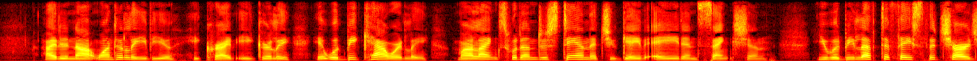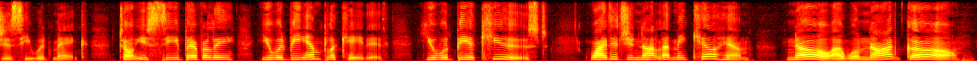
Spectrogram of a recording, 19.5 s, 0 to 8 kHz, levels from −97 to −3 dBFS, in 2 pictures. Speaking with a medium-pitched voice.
No: high, 230 Hz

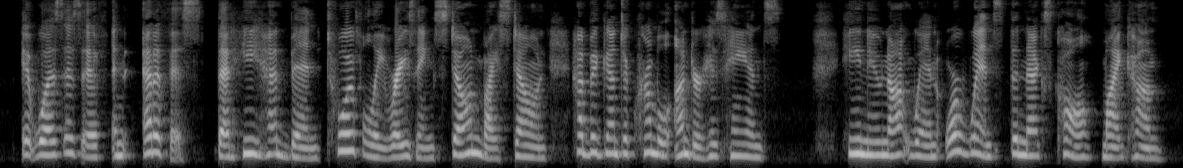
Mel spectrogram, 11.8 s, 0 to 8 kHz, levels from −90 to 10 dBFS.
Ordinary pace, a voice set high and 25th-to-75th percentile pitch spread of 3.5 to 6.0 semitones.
Yes: average, 165 wpm; high, 225 Hz; average, 4.3 semitones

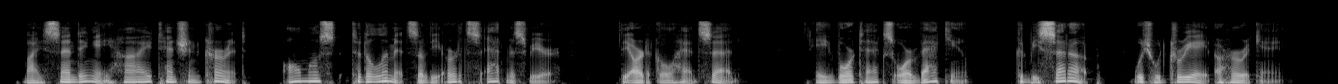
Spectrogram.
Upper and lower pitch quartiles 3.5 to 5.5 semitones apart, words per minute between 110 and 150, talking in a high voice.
No: average, 5.2 semitones; average, 140 wpm; low, 105 Hz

